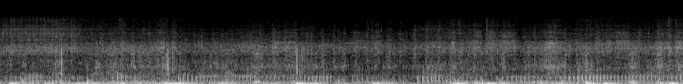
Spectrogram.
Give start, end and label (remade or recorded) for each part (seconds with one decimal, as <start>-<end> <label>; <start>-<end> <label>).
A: 0.0-6.8 recorded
